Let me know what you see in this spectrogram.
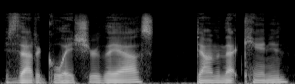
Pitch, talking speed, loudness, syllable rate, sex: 95 Hz, 205 wpm, -22 LUFS, 5.3 syllables/s, male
